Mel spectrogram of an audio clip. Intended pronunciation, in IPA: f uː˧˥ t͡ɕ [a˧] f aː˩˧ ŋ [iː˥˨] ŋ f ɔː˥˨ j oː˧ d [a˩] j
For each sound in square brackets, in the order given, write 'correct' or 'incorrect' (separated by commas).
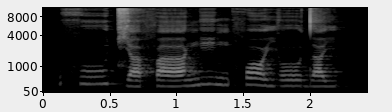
incorrect, correct, incorrect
